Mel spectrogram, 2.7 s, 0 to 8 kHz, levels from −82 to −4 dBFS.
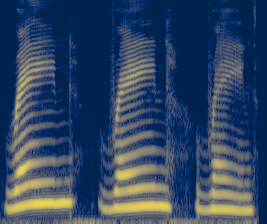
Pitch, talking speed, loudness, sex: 230 Hz, 65 wpm, -17 LUFS, female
